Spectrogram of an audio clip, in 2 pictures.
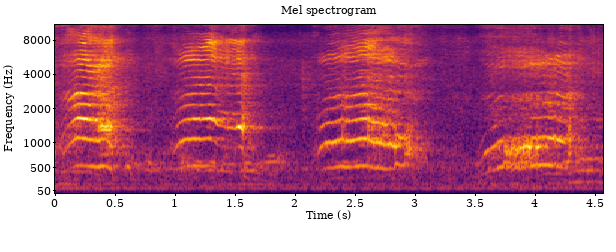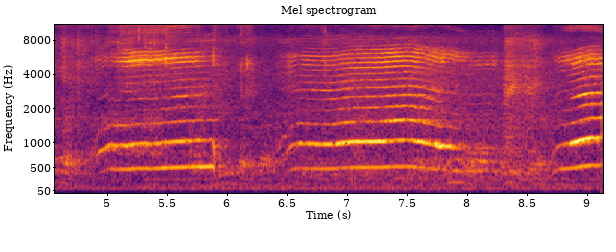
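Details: Sustained loud wailing cries from a young child in a small room, distressed crying during steam inhalation treatment (nebulizing) for a persistent cough with phlegm that won't come out.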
